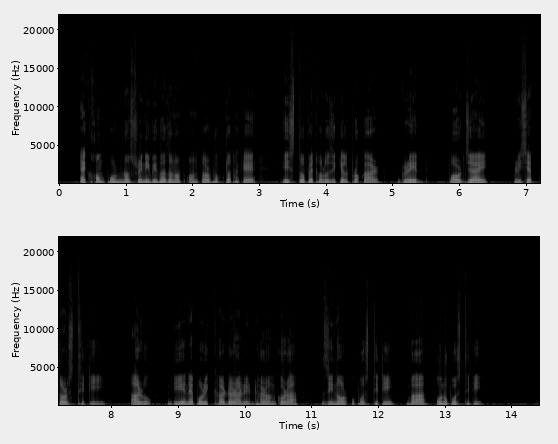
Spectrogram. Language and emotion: Assamese, neutral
